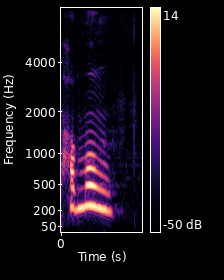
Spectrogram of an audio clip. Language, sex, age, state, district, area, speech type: Manipuri, female, 30-45, Manipur, Thoubal, rural, read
